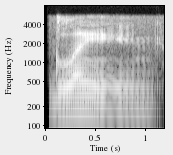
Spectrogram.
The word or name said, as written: gleying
